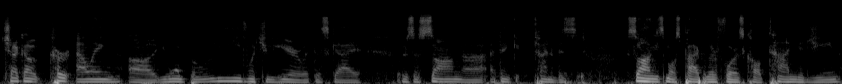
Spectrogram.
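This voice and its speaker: On a very clean recording with a silent background, a man of medium pitch speaks at a moderate pace, somewhat breathy, with fairly even intonation and big swings in loudness. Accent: American. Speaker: singer. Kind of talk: casual chat. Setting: studio. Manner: calm.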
